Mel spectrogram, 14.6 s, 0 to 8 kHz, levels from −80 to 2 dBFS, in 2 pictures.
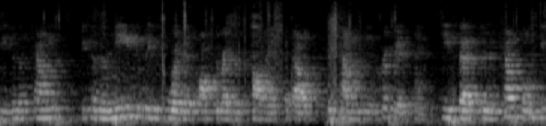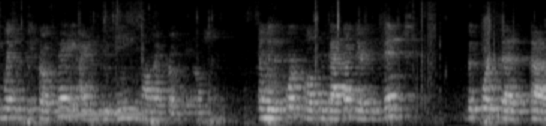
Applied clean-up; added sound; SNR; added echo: none; Car; 14 dB; reverberation time 2.2 s.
